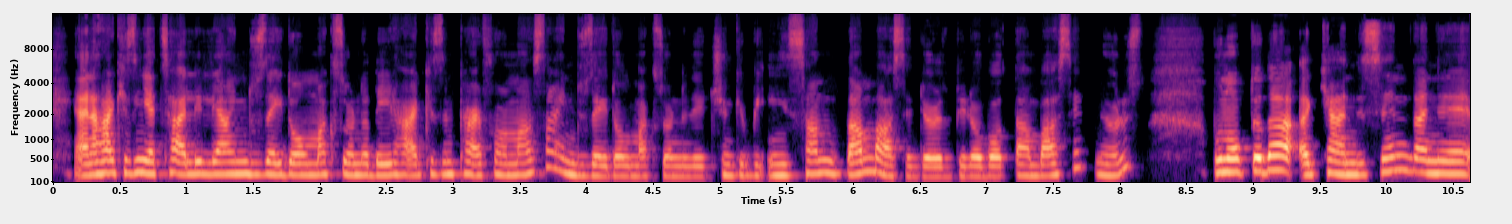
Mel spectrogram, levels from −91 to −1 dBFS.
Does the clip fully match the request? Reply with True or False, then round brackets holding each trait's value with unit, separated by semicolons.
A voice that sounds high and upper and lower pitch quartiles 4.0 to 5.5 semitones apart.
False (215 Hz; 2.9 semitones)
